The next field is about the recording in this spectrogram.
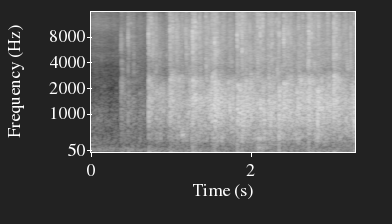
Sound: applause

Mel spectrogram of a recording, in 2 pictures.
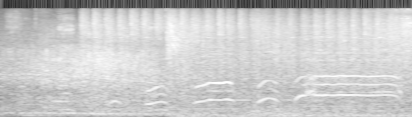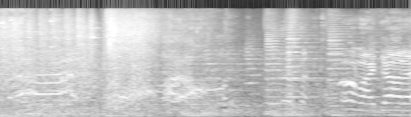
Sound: shouting

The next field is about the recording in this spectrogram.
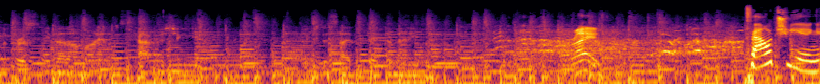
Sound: laughter

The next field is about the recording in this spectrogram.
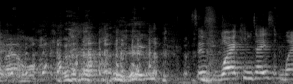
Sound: Sidemen laughing

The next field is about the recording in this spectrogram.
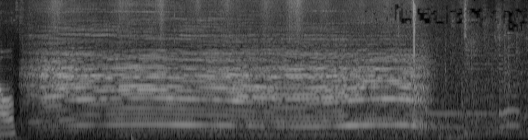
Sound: cow lowing 'moooooooooo-ooooooo'

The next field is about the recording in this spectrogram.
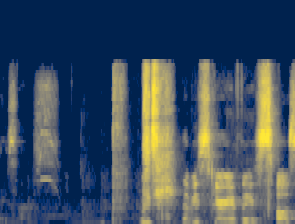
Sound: laughs

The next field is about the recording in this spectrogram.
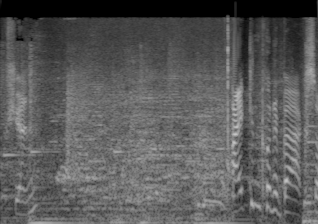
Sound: shoppers talking in background

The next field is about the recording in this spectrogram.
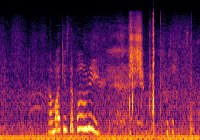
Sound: laugh

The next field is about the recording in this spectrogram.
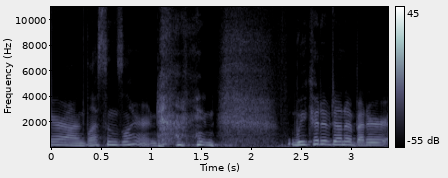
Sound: laughter

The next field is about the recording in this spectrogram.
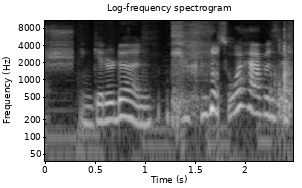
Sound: laughs

